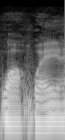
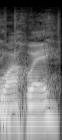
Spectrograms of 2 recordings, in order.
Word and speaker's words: Huawei: So, you know, if you've read this ongoing saga with Huawei, if that's how it's pronounced. – Huawei, I think. – Huawei, thank you.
